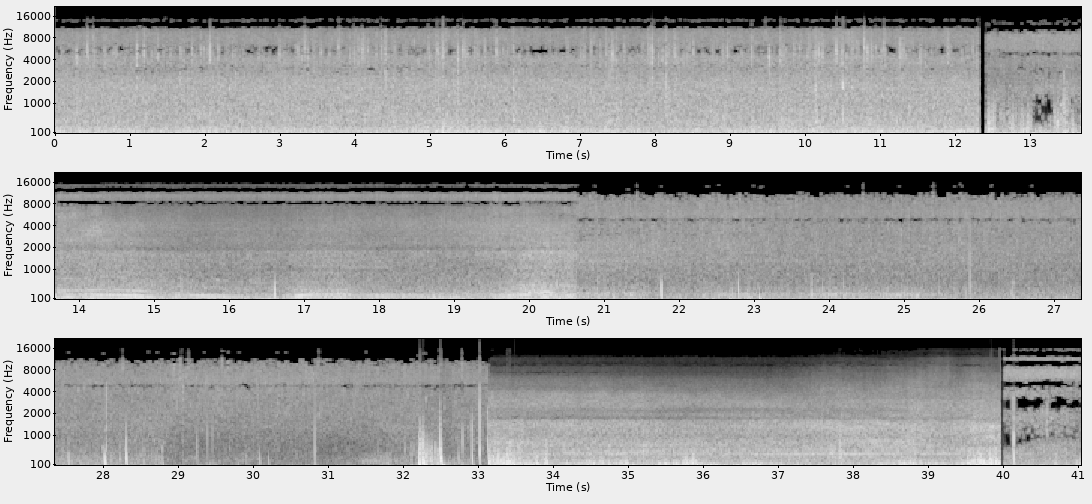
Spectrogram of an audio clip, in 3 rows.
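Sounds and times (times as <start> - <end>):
heavy rain on road: 0.0 - 34.3, 36.3 - 41.0
low wavering hum: 33.2 - 41.0.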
